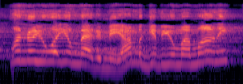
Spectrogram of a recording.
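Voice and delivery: high, loud, pleading broken English; mock-naive broken-English caller. Put-on caller feigning hurt to scammer.

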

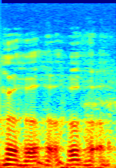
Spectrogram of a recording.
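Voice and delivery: low breathy huffing; imitated huffing. Preacher stepping back, low huffing breaths. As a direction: breathe out short low huhs. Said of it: "I heard him kinda, like, going".

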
